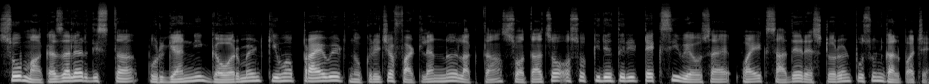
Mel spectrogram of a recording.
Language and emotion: Goan Konkani, neutral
